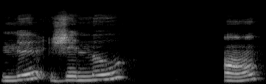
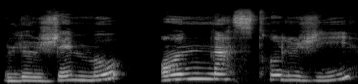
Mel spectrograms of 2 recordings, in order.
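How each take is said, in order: First: En left nasal, its N silent; en without liaison. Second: En astrologie linked as "on-nastrologie"; slow teacher's model, en carrying its N onto the vowel of astrologie; liaison on en. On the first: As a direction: say Le Gémeaux slowly, then en with no N sound. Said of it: "but here we have a word that begins with a vowel". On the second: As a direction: sound the N of en into astrologie. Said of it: "pronounce that N". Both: Shown as a demonstration.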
